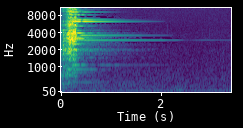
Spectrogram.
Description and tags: Sword Slice 19
Nineteenth recording of sword in large enclosed space slicing through body or against another metal weapon.
slice, foley, sword-slash, slash, sword, movie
